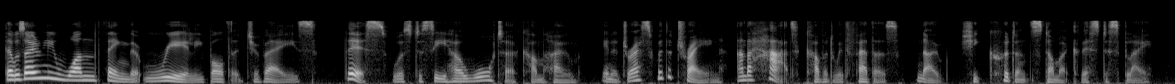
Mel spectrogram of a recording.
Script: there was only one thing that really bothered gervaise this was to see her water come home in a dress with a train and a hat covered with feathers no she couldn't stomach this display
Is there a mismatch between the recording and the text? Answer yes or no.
no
